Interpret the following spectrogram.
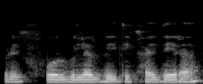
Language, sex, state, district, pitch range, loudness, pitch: Hindi, male, Chhattisgarh, Raigarh, 110-115 Hz, -19 LUFS, 115 Hz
